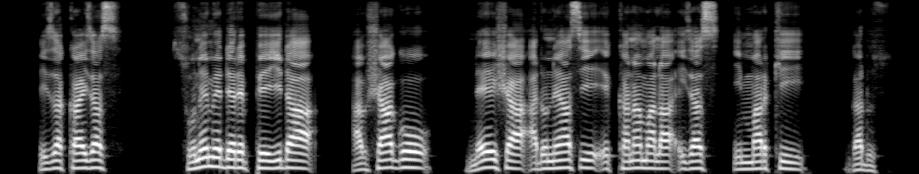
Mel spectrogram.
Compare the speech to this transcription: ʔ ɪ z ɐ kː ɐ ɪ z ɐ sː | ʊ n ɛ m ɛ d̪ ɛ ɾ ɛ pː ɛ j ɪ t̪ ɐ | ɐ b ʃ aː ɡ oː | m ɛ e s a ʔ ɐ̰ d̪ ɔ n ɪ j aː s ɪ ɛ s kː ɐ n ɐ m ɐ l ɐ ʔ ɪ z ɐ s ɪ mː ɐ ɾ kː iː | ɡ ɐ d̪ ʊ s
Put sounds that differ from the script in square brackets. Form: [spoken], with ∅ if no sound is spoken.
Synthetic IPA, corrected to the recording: ʔ ɪ z ɐ kː ɐ ɪ z ɐ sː | ʊ n ɛ m ɛ d̪ ɛ ɾ ɛ pː ɛ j ɪ [d̪] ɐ | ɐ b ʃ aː ɡ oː | [n] ɛ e [ʃ] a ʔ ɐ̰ d̪ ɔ n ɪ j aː s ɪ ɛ [∅] kː ɐ n ɐ m ɐ l ɐ ʔ ɪ z ɐ s ɪ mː ɐ ɾ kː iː | ɡ ɐ d̪ ʊ s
